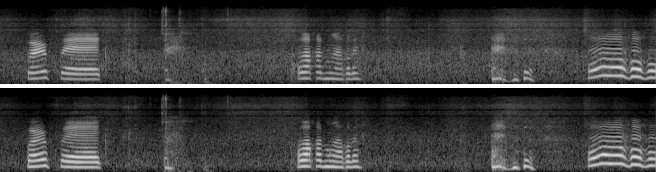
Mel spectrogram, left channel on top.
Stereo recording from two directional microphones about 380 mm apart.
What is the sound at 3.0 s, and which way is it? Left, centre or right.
Speech, centre.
